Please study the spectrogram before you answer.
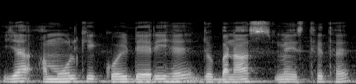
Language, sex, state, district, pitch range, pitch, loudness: Hindi, male, Uttar Pradesh, Lucknow, 120-130 Hz, 125 Hz, -17 LUFS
